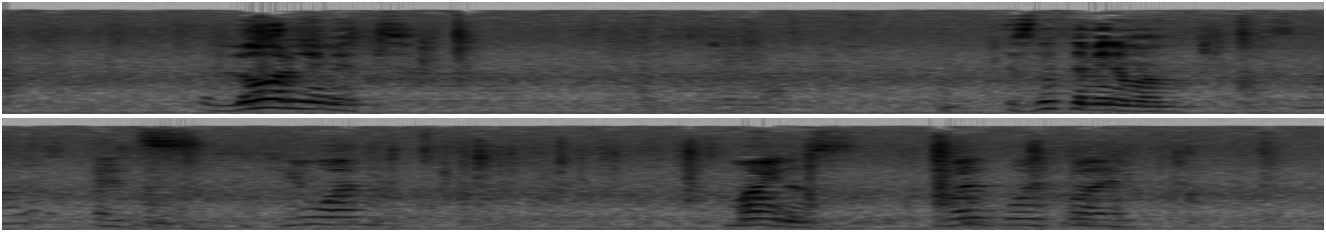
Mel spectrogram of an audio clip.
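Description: A middle-aged man speaks calmly in short phrases.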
